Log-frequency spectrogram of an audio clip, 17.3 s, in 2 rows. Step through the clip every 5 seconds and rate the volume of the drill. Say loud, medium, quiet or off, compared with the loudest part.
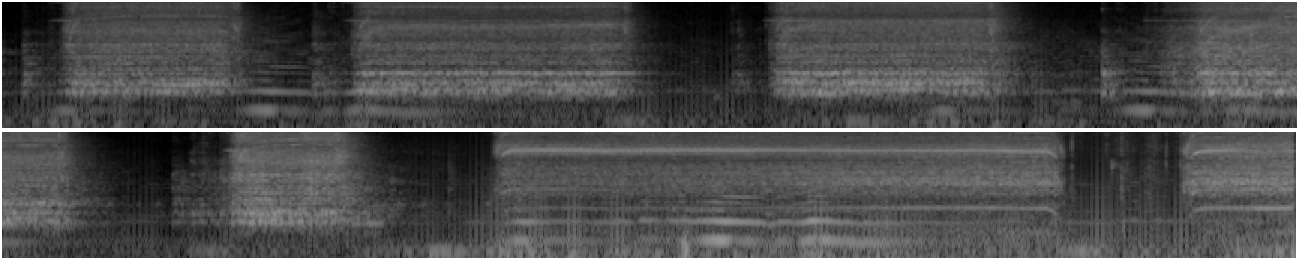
medium, medium, loud, loud.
